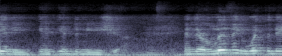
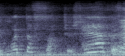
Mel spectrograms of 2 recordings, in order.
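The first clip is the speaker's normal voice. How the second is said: shocked couple; 7 semitones higher, 5 dB quieter than usual. Retold or imitated. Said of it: "look at each other and say".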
